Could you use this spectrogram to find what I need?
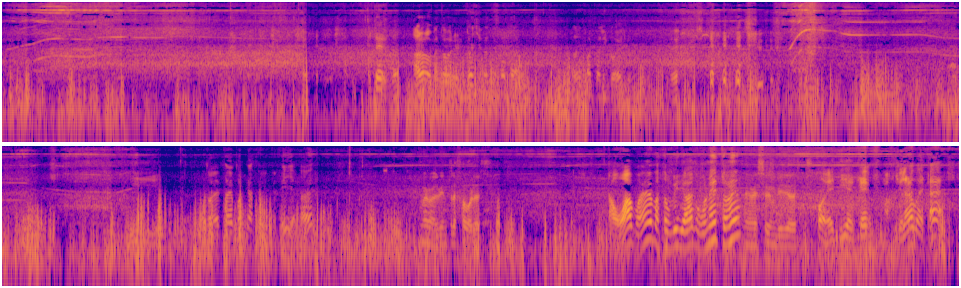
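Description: A small propeller motor whines overhead as a model plane flies past.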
